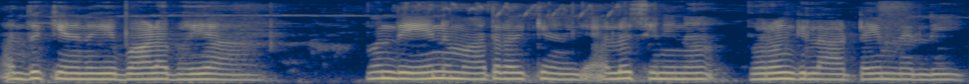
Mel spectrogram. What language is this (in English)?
Kannada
